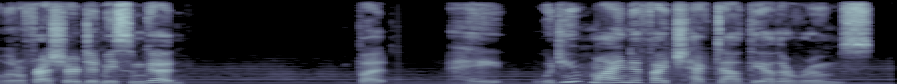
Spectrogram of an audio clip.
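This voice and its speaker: A woman's voice: medium pitch, normal speed, lightly acted. An actress playing a self-possessed private investigator in her late twenties, casual and questioning, in an audio drama. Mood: polite, persistent. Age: young adult. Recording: music behind the voice.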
